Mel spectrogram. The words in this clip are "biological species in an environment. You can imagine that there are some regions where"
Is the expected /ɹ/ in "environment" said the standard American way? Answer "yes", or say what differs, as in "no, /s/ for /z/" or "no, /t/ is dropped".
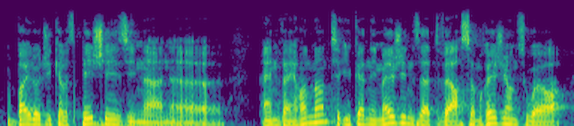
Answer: yes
